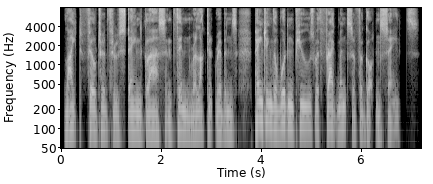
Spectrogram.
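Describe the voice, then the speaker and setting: A man narrating a first-person detective story in a solemn, measured, literary manner with a husky voice. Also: low-pitched, a little mellow, no room sound, studio quality.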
